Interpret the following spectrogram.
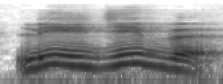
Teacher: jib ada qalqalah di situ, qalqalah sughra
